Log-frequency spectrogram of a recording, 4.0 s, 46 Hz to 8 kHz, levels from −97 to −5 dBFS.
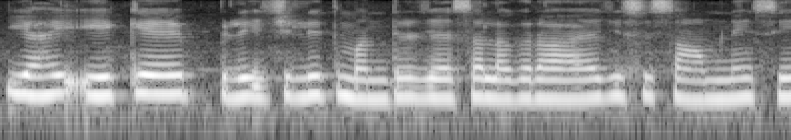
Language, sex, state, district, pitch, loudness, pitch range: Hindi, female, Himachal Pradesh, Shimla, 230 Hz, -15 LUFS, 220-235 Hz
